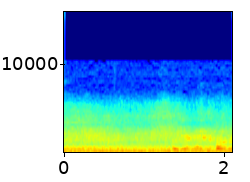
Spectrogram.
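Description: A loud, steady rushing noise, with indistinct voices coming in near the end.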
